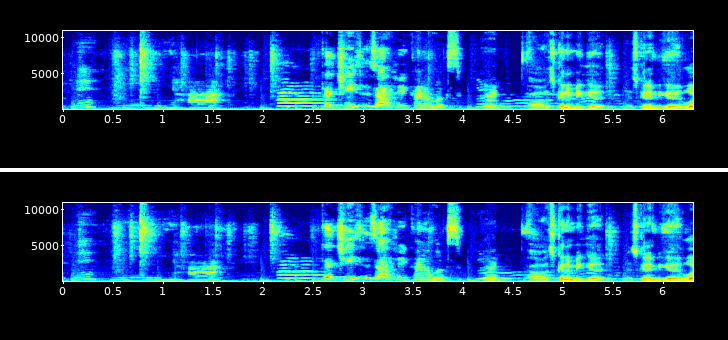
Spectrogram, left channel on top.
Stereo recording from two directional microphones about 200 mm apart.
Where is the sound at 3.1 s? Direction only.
45° right (ahead or behind).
